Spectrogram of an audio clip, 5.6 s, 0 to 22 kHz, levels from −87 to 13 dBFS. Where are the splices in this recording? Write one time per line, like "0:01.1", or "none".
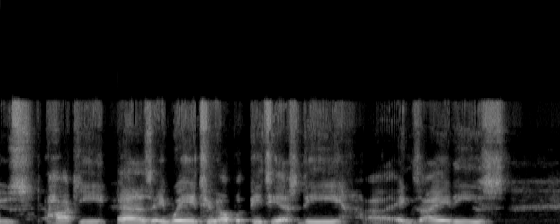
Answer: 0:01.1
